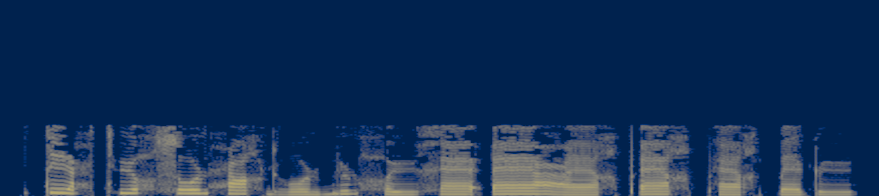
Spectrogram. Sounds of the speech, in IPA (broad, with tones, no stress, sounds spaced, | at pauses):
t e˦˨ ħ tʰ y˦ χ s o˦ ɳ ħ ɑ˦ χ ɖʱ o˨ ɳ b y˦ ɳ χ y˨ x æ˦ ʔ æ˦ ʕ æ˨ χ pʼ æ˦ χ pʰ æ˦ χ k͡p ɛ˦ ʈ y˦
